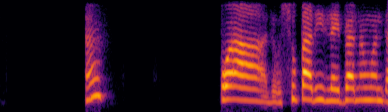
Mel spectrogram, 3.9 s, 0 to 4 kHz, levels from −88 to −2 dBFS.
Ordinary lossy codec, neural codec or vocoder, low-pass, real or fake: Opus, 32 kbps; codec, 24 kHz, 0.9 kbps, DualCodec; 3.6 kHz; fake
